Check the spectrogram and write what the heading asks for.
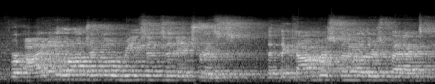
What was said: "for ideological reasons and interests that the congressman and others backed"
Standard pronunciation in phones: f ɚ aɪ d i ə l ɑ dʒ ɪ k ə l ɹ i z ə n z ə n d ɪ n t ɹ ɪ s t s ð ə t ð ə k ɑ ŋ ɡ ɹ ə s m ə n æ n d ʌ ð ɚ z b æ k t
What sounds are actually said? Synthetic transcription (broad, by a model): f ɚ aɪ d i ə l ɑ dʒ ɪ k l ɹ i z ə n z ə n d ɪ n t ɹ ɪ s t s ð ə t ð ə k ɑ ŋ ɡ ɹ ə s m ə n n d ʌ ð ɚ z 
